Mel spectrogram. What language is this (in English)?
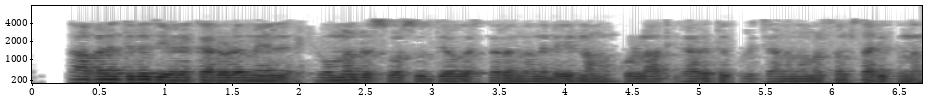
Malayalam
